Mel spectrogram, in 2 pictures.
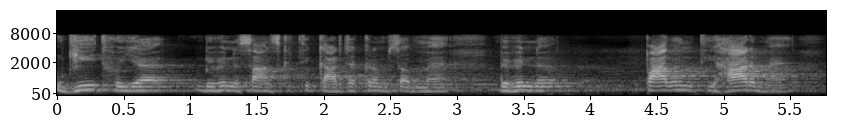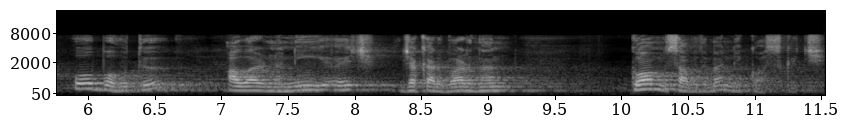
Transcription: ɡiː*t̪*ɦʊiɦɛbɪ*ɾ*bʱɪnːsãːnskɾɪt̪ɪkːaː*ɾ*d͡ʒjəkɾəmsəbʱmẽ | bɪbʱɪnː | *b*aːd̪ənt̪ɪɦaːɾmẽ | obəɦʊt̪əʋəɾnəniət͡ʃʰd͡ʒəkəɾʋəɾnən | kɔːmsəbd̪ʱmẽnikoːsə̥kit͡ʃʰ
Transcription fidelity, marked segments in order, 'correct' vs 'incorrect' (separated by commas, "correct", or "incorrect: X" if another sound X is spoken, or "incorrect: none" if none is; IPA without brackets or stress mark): correct, incorrect: none, correct, incorrect: p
